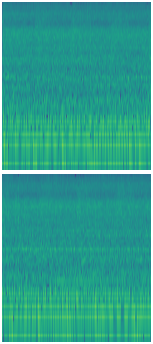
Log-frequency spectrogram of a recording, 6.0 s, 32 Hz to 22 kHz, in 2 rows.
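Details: John Deere 70 skid steer in cold weather, after ignition rewiring with a starter button and fitting used rams: even, steady engine drone with no knocks or misses; no leaks, running healthy.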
